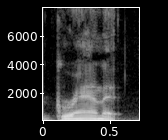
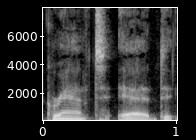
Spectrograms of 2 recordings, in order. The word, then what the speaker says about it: granted: I sometimes notice people say take for granite like the stone not a t not not Grant Ed yes which I'm sloppy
